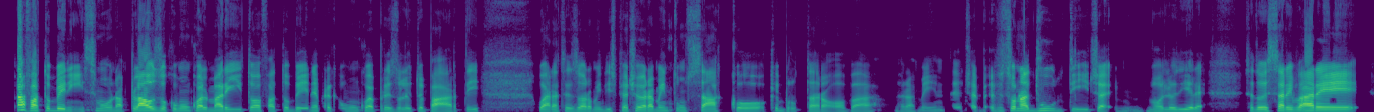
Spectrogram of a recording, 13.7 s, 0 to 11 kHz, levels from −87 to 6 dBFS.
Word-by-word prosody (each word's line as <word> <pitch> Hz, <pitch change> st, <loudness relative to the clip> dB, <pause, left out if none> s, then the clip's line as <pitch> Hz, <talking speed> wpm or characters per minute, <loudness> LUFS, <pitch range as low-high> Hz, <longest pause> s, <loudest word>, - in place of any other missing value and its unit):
Ha 250 Hz, -, +11 dB
fatto 195 Hz, -3 st, +4 dB
benissimo, 180 Hz, -1 st, -1 dB
un 160 Hz, -, -6 dB
applauso 175 Hz, +3 st, +5 dB
comunque 175 Hz, 0 st, -3 dB
al 160 Hz, -, +1 dB
marito, 155 Hz, 0 st, 0 dB
ha -, -, 0 dB
fatto 155 Hz, +1 st, -6 dB
bene 150 Hz, +1 st, -4 dB
perché 140 Hz, -, -10 dB
comunque 155 Hz, +2 st, -8 dB
ha -, -, -4 dB
preso 145 Hz, -2 st, -9 dB
le 140 Hz, -1 st, -8 dB
tue 155 Hz, -, -8 dB
parti. 140 Hz, +4 st, -2 dB, 0.6 s
Guarda 140 Hz, -1 st, -1 dB
tesoro, 145 Hz, 0 st, -4 dB
mi 145 Hz, -, -11 dB
dispiace 155 Hz, +3 st, -6 dB
veramente 165 Hz, +1 st, -1 dB
un 160 Hz, -, -10 dB
sacco, 145 Hz, +1 st, -3 dB
che 190 Hz, -, -12 dB
brutta 135 Hz, -2 st, -8 dB
roba, 125 Hz, -2 st, -8 dB
veramente. 125 Hz, -5 st, -14 dB
Cioè -, -, -7 dB
b -, -, -12 dB
sono 185 Hz, +4 st, +2 dB
adulti, 165 Hz, -3 st, -2 dB
cioè, 150 Hz, +1 st, -1 dB
v 135 Hz, +1 st, -25 dB
voglio 150 Hz, +2 st, -6 dB
dire, 155 Hz, -1 st, -4 dB, 0.4 s
se 155 Hz, -, -11 dB
dovesse 165 Hz, +2 st, +1 dB
arrivare 170 Hz, -, +6 dB
155 Hz, 175 wpm, -25 LUFS, 145-170 Hz, 0.6 s, Ha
